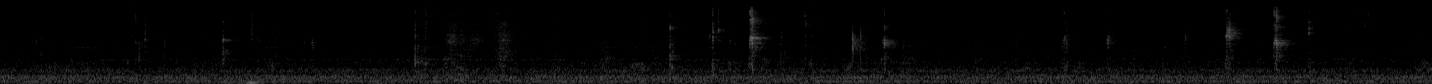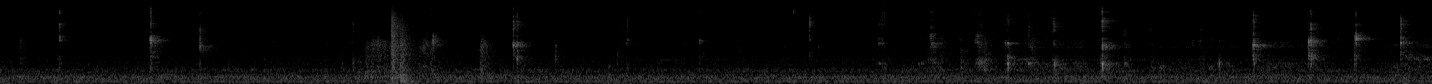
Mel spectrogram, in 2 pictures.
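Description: Close eating sounds: biting and chewing seasoned fried chicken and tearing it apart by hand, with irregular small crisp clicks and crunches over a steady low hum.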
